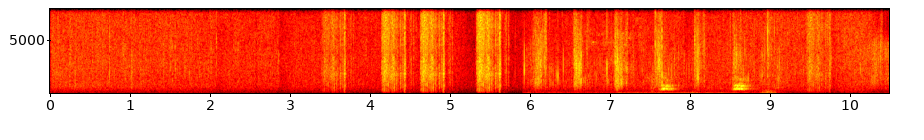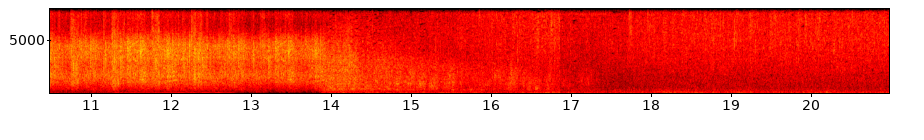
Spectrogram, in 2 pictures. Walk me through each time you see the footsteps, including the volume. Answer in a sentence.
You can hear the footsteps from 3.4 to 12.8 s, getting quieter.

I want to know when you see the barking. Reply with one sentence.
You can hear the barking from 7.4 to 9.0 s.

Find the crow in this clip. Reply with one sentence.
The crow can't be heard in this clip.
